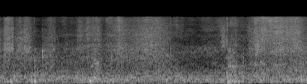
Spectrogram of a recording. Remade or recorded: remade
